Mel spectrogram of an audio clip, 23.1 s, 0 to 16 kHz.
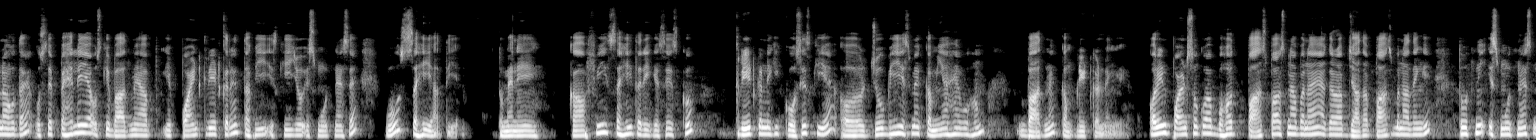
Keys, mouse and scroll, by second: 6.9-7.4 scroll down 1, 7.5 middle click, 15.9 middle click, 17.0 scroll down 1, 20.3 middle click.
